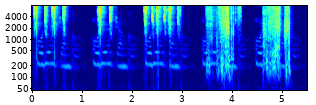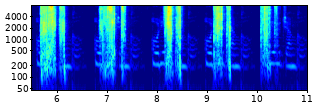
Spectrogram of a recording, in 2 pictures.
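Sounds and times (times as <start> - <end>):
scissors cutting: 0.0 - 0.7, 1.3 - 6.2, 6.8 - 7.4, 8.2 - 8.5, 9.2 - 9.5, 10.1 - 10.4.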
